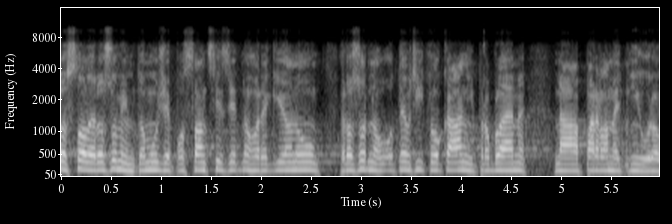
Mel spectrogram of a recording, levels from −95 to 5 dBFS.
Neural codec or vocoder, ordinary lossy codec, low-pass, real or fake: none; Opus, 16 kbps; 7.2 kHz; real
